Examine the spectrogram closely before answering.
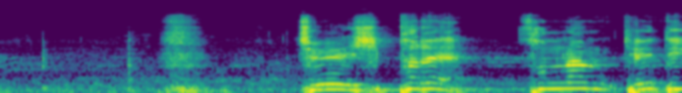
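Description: An elderly man speaks loudly into a microphone over a loudspeaker.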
